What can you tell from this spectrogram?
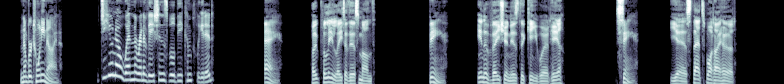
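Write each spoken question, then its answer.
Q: you know when the renovations will be completed?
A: A: Hopefully later this month.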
